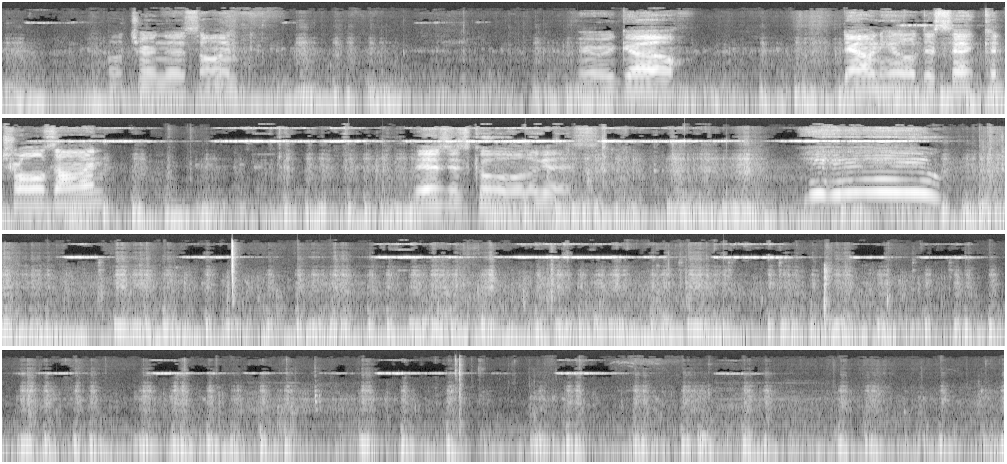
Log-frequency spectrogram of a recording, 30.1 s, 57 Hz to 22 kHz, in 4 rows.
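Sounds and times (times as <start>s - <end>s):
tyres rumbling on dirt track: 0.0s - 30.0s
vehicle knocks and rattles: 0.0s - 30.0s.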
